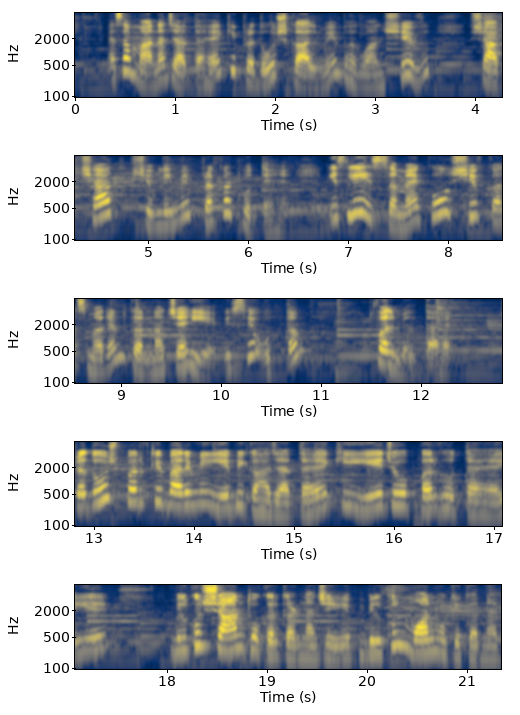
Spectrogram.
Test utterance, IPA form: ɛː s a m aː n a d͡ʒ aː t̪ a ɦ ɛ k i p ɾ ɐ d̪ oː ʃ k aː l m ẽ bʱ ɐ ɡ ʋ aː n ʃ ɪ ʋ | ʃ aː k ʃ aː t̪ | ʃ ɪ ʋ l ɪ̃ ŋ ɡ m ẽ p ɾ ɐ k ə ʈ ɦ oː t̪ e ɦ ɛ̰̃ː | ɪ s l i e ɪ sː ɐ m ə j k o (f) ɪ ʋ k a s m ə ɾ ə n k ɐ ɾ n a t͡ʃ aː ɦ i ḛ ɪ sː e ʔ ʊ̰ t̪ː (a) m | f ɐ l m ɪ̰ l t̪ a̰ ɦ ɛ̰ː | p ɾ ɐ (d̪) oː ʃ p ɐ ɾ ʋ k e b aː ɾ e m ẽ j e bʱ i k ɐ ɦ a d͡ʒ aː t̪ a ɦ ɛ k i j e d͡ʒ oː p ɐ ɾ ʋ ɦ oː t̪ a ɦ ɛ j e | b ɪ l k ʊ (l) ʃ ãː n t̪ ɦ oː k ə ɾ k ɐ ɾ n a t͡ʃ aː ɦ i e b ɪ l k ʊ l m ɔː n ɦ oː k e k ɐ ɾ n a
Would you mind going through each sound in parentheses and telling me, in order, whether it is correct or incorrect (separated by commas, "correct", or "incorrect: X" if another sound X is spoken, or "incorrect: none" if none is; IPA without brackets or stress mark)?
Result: incorrect: ʃ, incorrect: ə, correct, correct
